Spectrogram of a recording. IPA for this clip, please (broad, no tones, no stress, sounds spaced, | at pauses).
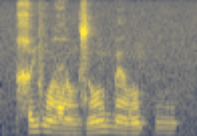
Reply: χ i v ɔ̃ ʕ ɔ̃ u̯ z ɔ̃ u̯ m æ̃ lˠ ũ p ʔ u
